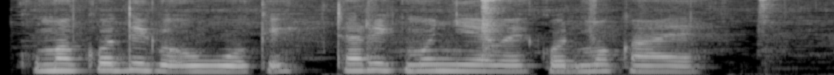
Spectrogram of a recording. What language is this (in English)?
Luo (Kenya and Tanzania)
